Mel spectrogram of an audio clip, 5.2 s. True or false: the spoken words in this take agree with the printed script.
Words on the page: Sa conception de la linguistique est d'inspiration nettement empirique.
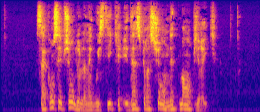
true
